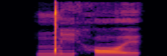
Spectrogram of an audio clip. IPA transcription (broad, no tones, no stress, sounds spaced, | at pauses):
ŋ͡ǃ i h ɔ ɪ̯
